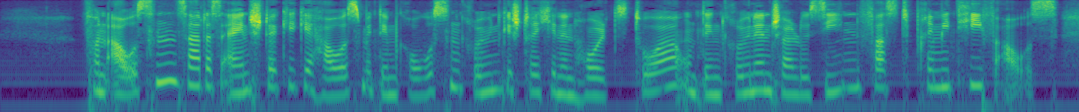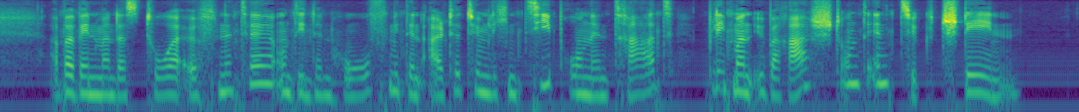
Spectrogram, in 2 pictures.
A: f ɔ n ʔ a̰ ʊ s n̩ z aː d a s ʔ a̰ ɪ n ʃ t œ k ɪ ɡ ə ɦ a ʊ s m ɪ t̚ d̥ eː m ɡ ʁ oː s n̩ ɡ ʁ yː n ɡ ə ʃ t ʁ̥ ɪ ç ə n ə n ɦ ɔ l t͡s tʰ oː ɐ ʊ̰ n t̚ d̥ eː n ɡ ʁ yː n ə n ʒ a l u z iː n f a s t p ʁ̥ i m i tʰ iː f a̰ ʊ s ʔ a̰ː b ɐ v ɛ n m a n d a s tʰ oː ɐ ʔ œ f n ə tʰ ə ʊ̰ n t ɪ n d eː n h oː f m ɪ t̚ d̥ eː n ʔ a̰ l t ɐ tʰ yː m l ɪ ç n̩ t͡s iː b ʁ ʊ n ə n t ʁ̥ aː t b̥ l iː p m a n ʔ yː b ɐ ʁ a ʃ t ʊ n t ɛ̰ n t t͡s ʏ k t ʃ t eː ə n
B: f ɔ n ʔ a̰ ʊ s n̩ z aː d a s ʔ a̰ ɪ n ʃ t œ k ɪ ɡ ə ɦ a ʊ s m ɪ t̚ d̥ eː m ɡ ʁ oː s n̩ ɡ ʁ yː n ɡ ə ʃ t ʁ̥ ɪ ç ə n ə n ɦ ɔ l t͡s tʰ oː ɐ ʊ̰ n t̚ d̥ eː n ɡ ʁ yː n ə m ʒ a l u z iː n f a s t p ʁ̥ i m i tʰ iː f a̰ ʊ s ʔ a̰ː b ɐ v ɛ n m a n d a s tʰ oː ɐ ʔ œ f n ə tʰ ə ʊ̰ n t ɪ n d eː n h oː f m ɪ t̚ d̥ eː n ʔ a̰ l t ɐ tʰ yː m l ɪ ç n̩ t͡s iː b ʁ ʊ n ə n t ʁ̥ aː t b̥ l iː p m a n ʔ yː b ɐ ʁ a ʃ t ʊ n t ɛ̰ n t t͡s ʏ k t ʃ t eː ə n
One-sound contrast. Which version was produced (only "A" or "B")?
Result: A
